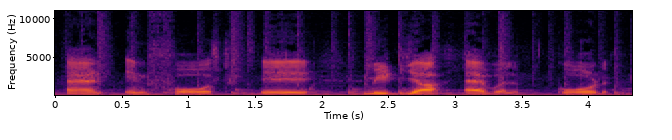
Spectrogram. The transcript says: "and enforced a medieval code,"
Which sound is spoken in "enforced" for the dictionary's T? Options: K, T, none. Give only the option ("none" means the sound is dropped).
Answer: T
